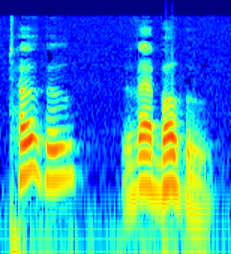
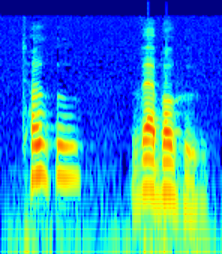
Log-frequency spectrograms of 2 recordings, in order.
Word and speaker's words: tohu vabohu: And the way this is pronounced is tohu vabohu. Tohu vabohu.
